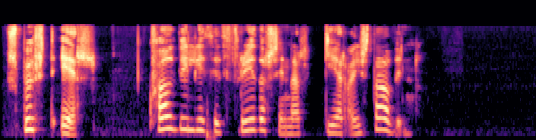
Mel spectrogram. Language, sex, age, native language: Icelandic, female, 20-29, Icelandic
